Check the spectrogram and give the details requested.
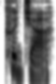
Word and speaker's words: could you: Could you becomes coulja.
